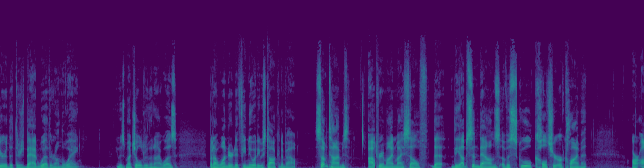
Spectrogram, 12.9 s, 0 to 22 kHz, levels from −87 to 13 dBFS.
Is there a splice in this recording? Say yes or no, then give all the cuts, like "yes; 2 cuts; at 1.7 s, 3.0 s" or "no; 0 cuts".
yes; 3 cuts; at 2.3 s, 6.3 s, 7.5 s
